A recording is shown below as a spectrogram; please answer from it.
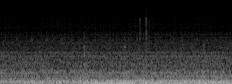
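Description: Car engine idling, heard inside the cabin as a steady low rumble, with a faint click about one and a half seconds in.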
